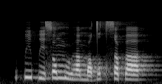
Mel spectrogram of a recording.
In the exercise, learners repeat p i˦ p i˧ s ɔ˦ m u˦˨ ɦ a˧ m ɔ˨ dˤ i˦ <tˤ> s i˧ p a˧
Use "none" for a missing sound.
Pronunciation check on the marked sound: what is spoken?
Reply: tˤ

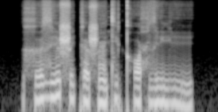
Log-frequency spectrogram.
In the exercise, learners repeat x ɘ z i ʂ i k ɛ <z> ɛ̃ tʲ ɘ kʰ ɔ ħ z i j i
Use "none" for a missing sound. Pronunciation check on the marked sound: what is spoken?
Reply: ʂ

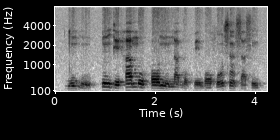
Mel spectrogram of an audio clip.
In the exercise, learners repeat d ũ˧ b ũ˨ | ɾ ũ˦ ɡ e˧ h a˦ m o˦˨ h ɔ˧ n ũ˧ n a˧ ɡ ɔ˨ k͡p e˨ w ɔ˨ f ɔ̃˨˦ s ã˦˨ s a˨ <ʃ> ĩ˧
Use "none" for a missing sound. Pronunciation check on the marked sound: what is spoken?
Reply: s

